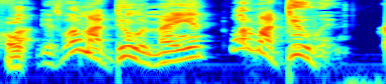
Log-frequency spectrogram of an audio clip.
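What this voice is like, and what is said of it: Imitates another person's voice. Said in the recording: “my big Jeff Hardy accent ... It sounds remarkably a lot like AJ Styles”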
